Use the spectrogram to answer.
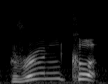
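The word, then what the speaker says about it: grün: But the u with the yumlau sounds more like a u not pronouncing with the w too much. Grun.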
